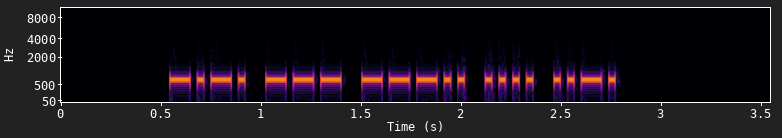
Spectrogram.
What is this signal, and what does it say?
Morse code, heard as a keyed tone, about 36 wpm, 700 Hz. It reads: CO8HF
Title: DXCC-100 Call Signs - 5 Characters - 35wpm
